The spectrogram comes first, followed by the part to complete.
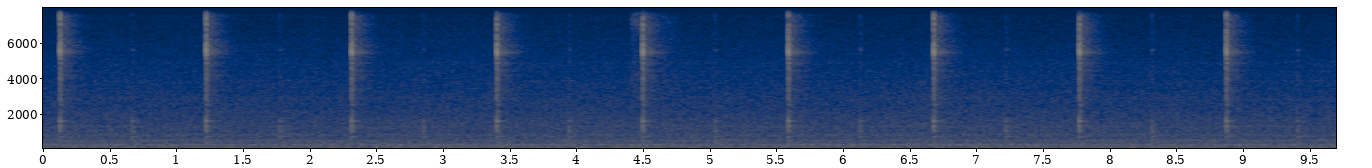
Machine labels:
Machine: valve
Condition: normal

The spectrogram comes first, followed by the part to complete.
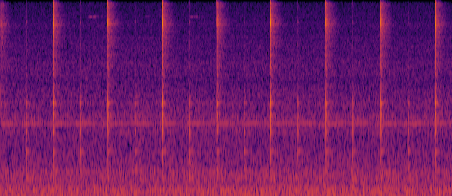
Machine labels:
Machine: valve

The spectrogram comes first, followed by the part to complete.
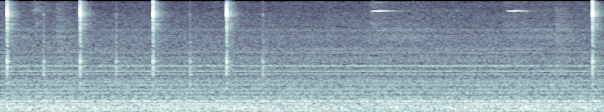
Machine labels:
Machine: valve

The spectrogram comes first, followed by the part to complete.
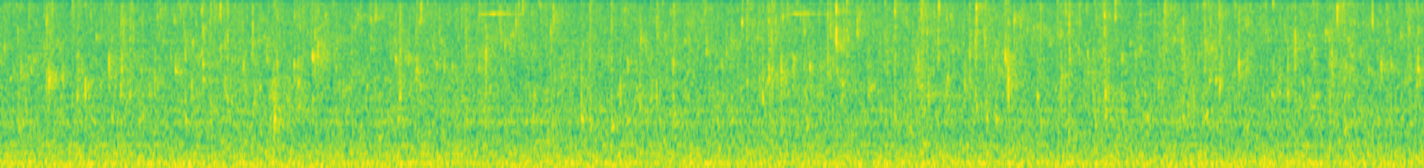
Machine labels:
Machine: pump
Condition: normal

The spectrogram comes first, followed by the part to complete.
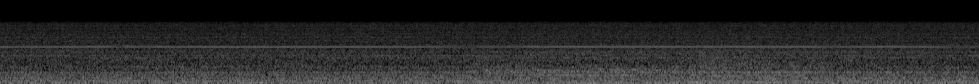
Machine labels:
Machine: pump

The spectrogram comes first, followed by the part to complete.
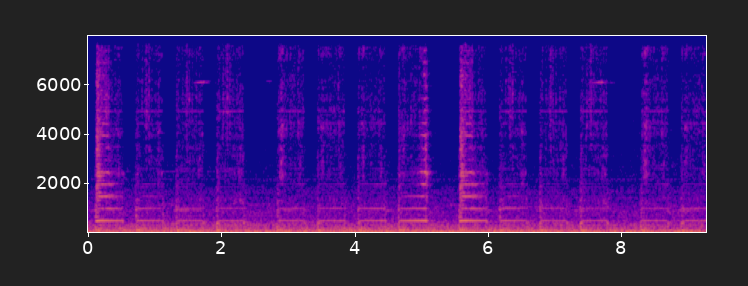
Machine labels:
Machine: slide rail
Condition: normal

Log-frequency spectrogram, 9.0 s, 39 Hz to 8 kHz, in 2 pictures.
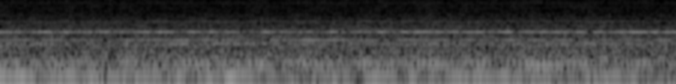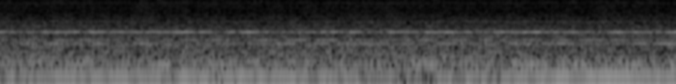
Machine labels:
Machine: fan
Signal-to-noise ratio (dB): 0 dB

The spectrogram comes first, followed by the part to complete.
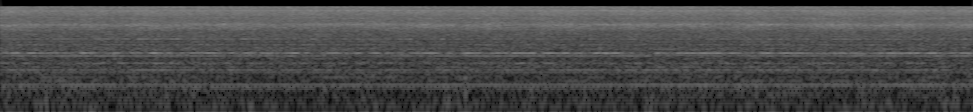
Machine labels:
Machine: fan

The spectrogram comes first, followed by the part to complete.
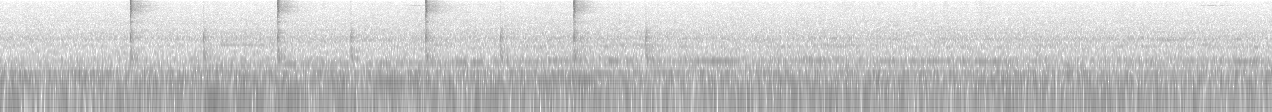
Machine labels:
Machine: valve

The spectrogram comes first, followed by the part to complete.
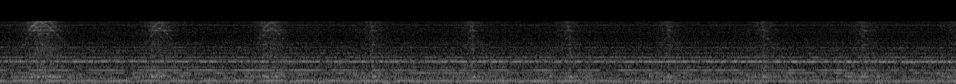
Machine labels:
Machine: slide rail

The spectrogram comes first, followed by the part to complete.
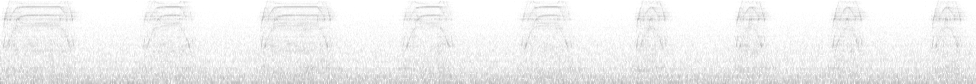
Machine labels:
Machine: slide rail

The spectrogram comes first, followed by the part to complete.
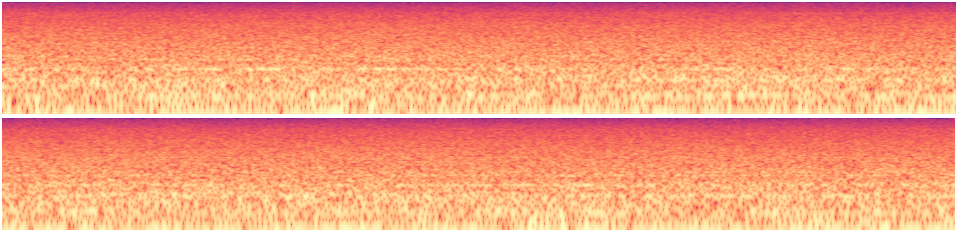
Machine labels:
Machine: fan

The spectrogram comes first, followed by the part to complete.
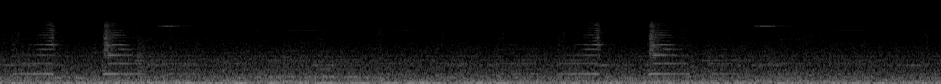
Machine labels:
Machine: slide rail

